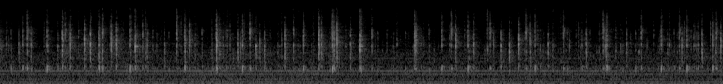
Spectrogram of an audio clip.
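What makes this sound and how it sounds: A white, hollow plastic handheld game controller is held in both hands while thumbs and fingertips rapidly press and click its buttons and sticks. The result is a quick, irregular stream of short, dry, bright plastic clicks and taps, each dying away almost instantly. A faint steady low hum runs underneath.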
